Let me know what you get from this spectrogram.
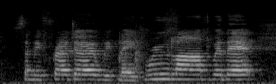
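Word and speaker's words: semifreddo: Semi-fado? Semi-freddo.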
